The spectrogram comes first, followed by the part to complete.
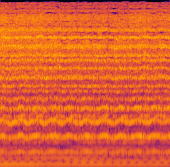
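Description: Balinese pop song in an instrumental passage: one long held melody note with a slight waver over steady backing.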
